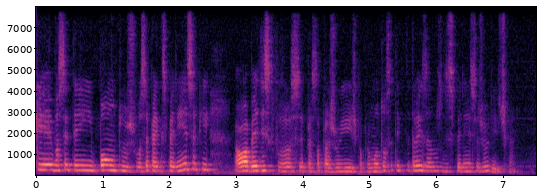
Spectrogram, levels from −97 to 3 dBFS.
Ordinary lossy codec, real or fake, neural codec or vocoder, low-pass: none; real; none; none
